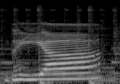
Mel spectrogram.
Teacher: या में जो है आ की ध्वनि उसको खींचा गया है, लंबा बोला गया है, इसलिए या के बाद हमने 3 की जो अंक है उसे वहां पर लिखा है। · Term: प्लुत स्वर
